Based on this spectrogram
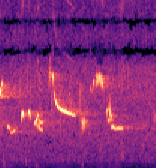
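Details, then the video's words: Orchard oriole in coastal South Carolina at Donnelley WMA delivering a rapid burst of varied whistled notes, including a long clear downslurred whistle, over steady high-pitched background hiss. "Orchard Oriole Singing"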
